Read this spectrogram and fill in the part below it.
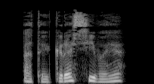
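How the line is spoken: Tender whisper. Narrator (Russian): шепчу ей ласково

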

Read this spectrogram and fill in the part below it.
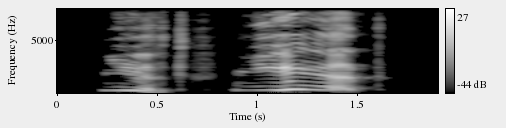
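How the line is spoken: Shrill squeal. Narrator (Russian): взвизгнул Мараха

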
